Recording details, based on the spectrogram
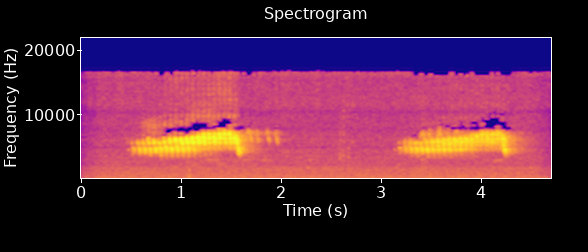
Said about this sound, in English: The northern parula is also a really common bird confused for Bachman's warbler because not only does it look very similar to the female, but also sounds really similar to the male. Here's Bachman's warbler. And here's the northern parula.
